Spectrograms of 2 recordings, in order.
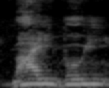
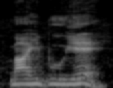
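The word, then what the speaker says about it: Mayibuye: Maibuyi I Africa. Maibuye, I beg your pardon, Maibuye I Africa. Let's clap that syllable actually. Maibuye. 4 syllables.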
